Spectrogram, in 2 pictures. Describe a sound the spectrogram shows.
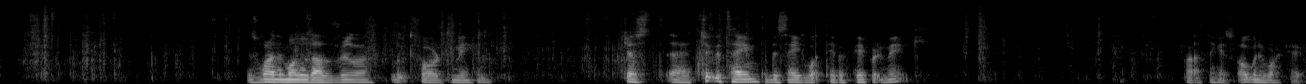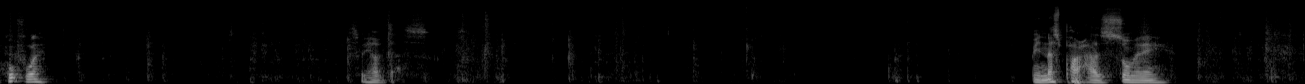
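Thin paper rustles and crinkles softly as it is folded by hand.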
